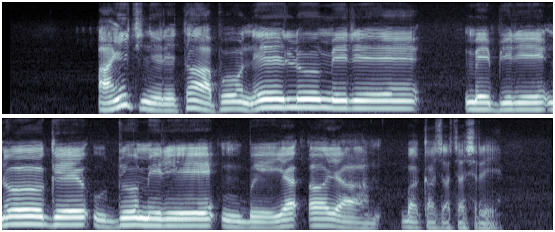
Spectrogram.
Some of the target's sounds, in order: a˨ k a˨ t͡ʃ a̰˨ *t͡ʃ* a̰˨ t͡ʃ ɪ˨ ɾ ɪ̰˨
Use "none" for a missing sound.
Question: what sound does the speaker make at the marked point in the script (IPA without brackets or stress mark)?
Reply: t͡ʃ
